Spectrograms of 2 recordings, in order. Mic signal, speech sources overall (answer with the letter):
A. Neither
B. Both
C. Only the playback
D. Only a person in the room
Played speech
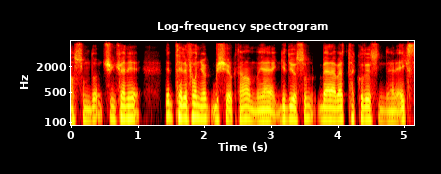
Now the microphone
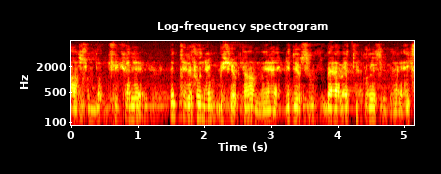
C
